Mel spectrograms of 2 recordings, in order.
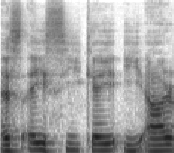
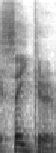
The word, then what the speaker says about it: Sachar: Wikipedia pronounced and then Sacker, which helped a lot. So I guess it's like Saker, but I have no idea.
